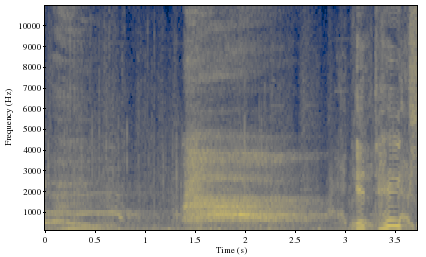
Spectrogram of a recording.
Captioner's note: exhales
